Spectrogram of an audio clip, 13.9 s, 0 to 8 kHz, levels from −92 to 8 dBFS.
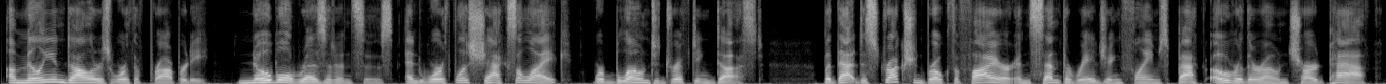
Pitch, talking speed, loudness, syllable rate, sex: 170 Hz, 145 wpm, -19 LUFS, 4.4 syllables/s, female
